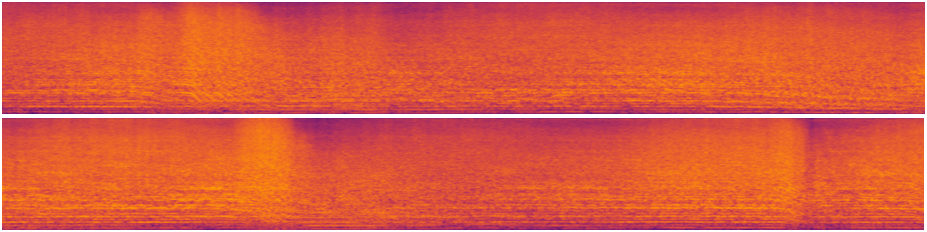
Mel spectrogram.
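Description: Pack of race cars roaring around an oval short track in an OP Grand National stock car race, engines loud and continuous with rising and falling revs as cars sweep past, occasional close pass-by surges.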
